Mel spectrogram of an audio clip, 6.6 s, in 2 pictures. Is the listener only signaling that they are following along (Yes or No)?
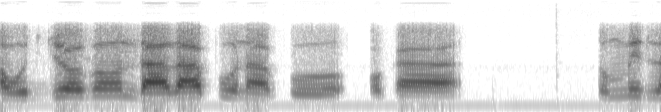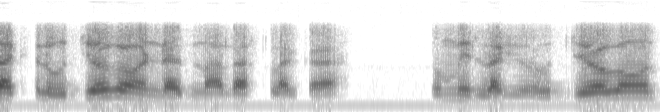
Yes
